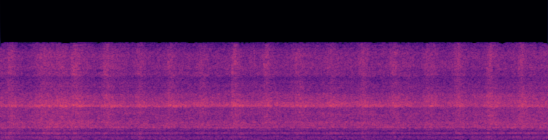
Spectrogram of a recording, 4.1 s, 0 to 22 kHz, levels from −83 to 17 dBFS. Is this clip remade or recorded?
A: remade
